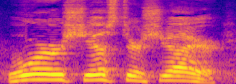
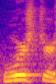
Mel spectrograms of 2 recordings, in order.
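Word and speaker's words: Worcestershire: that for a second what is this a war yester Shire and I've got friends in England and they call it Worcester sauce they said that's the right way to say it Mena's that's British they caught Worcester sauce let's all call it that you're gonna need some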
